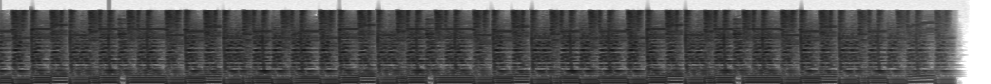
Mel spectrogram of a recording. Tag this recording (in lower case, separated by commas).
theme music, music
